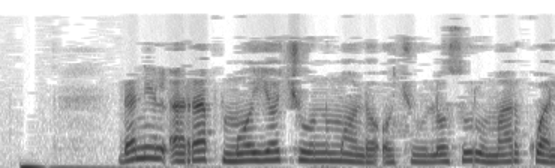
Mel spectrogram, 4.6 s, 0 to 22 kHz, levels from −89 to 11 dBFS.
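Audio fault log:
Throughout: WMA compression, likely, given the heavy transform-codec damage across the whole speech clip. The sound rings and washes, with a hiss that rises and falls with the signal, which fits a bitrate around 24 kbps. The encoder's long blocks smear quantisation noise over tens of milliseconds around each sound, and weak spectral lines are zeroed, so fine detail drops out. Nothing is present above 15.2 kHz, where the encoder has cut the band.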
